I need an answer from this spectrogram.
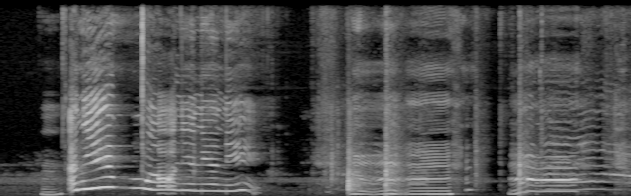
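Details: Munchkin cat meowing indoors alongside a woman speaking; three loud drawn-out meows, the first rising sharply then sliding down, later ones shorter and lower, separated by pauses.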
